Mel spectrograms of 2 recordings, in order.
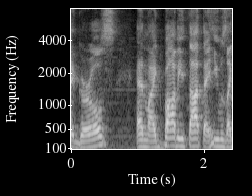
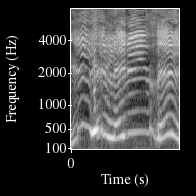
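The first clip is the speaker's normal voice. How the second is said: very high, raised, swooping put-on American accent; 7 dB louder than usual. Retelling how a classmate greeted girls: imitating someone faking an american accent. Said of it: "he tried to always try to talk American".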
